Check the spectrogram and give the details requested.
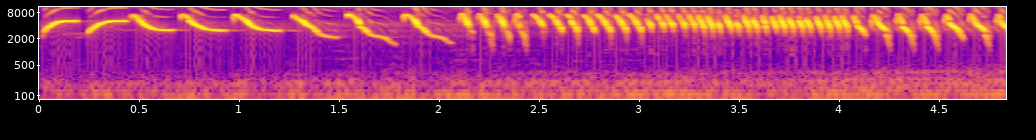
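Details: Canary singing to stimulate other birds: a series of descending slurred whistles about four per second, then a fast dense buzzy trill of high chirps, low hum underneath.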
